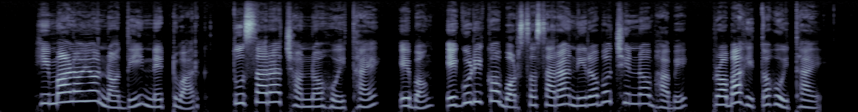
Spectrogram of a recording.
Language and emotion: Odia, neutral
